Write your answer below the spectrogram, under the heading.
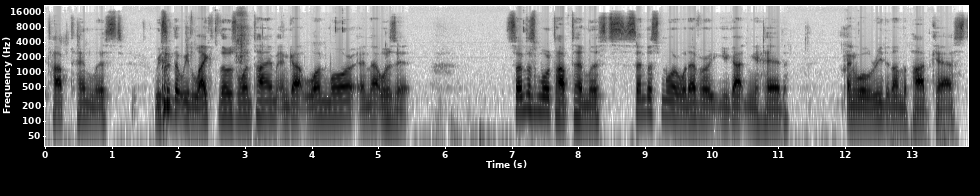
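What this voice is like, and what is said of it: Put-on accent of unclear origin. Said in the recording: “Is your voice stuck like this forever ... I went into this accent, and I don't even know what it is, but I can't get out of it.”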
